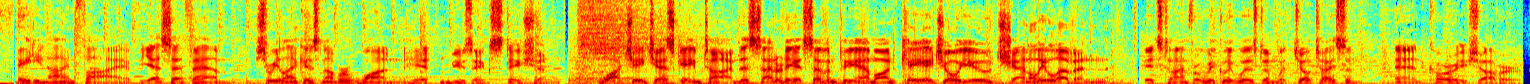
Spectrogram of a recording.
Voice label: Media Radio TV On Air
